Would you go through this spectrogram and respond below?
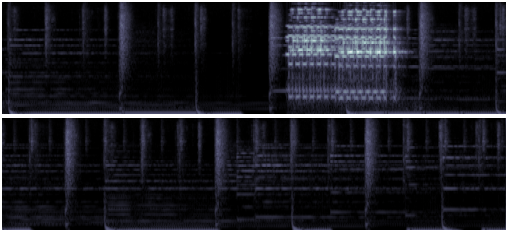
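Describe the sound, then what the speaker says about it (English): A mobile phone rings in short repeated bursts of bright electronic tone around the middle, surrounded by low steady background hum and thumps. "Why the heck is my phone going off again and again and again and again?"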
